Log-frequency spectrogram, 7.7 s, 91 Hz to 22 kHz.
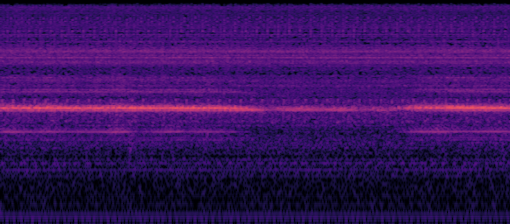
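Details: BMW E46 at idle: steady high-pitched whine over a smooth idle, easing briefly then returning, from a bad belt pulley. Replacing the pulley cured it.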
